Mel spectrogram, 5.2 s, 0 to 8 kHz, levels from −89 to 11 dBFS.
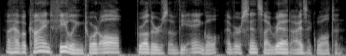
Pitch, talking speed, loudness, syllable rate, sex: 130 Hz, 195 wpm, -17 LUFS, 5.3 syllables/s, male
